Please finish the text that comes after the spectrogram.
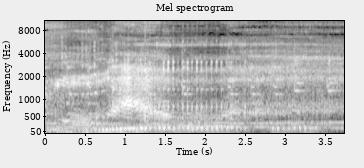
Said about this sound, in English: Lion growled and took off after Rabbit.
